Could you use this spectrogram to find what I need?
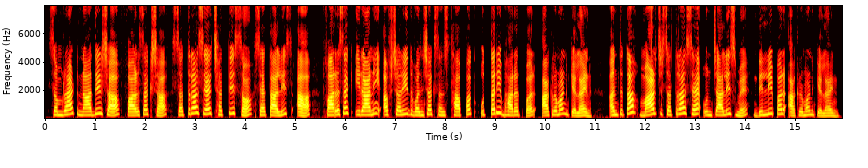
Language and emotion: Maithili, neutral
